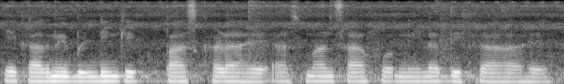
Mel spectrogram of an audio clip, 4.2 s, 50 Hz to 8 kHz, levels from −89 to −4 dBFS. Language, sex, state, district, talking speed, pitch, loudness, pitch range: Hindi, male, Arunachal Pradesh, Lower Dibang Valley, 200 wpm, 120 Hz, -16 LUFS, 120-125 Hz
